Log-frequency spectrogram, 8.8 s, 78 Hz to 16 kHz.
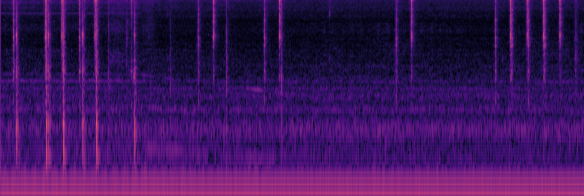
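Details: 2002 Land Rover Discovery S2 SE at morning start-up: sharp dry ticks in quick bursts, then sparser clicks over the engine hum, seemingly from the under-dash fuse box, in sync with blinking shifter lights and louder when the shift lock engages; fades after minutes.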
